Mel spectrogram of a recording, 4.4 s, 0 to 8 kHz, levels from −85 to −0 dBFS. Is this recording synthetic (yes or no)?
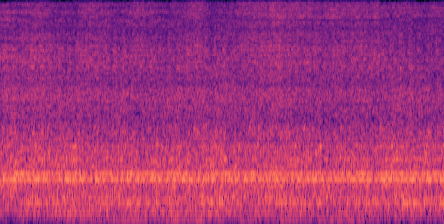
no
